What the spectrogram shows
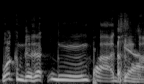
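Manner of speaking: choppy, dropping-out delivery. Telling the host his intro dropped out, the speaker is imitating audio cutting out. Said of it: "What we heard was".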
